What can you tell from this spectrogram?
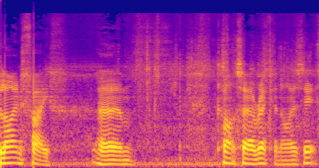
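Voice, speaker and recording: A man talks at a very slow pace in a fairly low pitch. Noticeable background noise and audible room echo fill the recording. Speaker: record collector vlogger. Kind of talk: casual vlog. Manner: hesitant, many fillers.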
